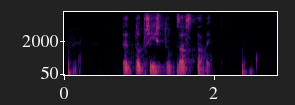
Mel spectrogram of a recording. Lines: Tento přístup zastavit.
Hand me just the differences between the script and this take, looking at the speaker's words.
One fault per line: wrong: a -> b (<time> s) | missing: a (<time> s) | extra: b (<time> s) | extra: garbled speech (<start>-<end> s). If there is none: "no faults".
no faults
